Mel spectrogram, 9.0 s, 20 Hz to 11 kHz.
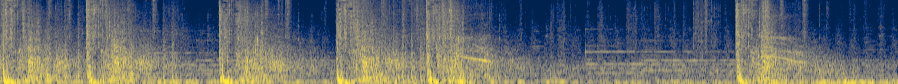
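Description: Powerful shotgun blasts in the action game Just Cause 4 boom out several times at irregular intervals, each with a rumbling tail, amid loud ongoing game noise.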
